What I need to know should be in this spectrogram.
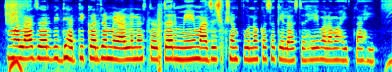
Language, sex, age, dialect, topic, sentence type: Marathi, female, 18-24, Standard Marathi, banking, statement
